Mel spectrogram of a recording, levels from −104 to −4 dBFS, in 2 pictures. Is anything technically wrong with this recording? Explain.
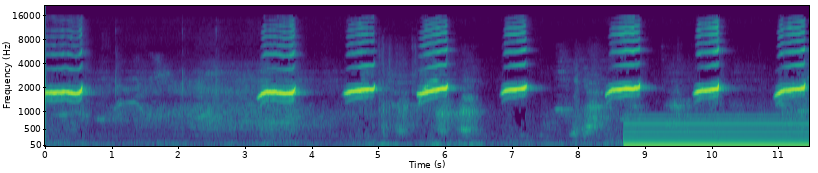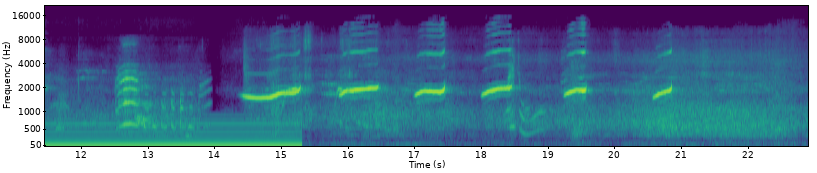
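Yes. From 8.67 to 15.31 s there is mains hum: a ground loop or nearby transformer lets the 60 Hz power line leak into the signal path, laying a steady low drone with some low harmonics under the sound, roughly 15 dB below it.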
